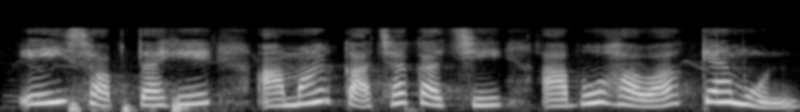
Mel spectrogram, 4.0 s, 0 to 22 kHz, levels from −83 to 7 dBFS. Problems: none marked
